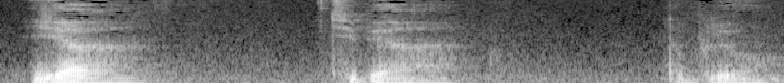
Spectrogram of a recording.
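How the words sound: It is said warmly, with felt affection. The feeling is genuine and remembered. The speaker calls it right. "сейчас я вспоминаю ... Видите, заметно стало сразу"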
